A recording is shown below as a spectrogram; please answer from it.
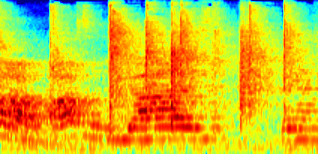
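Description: A woman clapping her hands, about half a dozen irregular claps, with a woman's voice calling out over them.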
